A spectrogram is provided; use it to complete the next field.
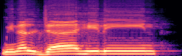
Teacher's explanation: کھڑی زبر یا مدہ بھی ایک ایک الف کی مقدار میں کھینچ کر پڑھیں گے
